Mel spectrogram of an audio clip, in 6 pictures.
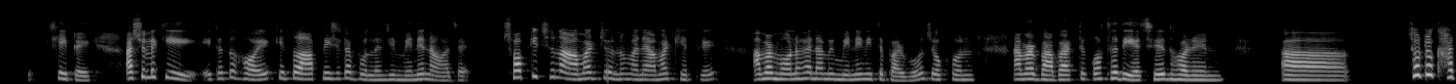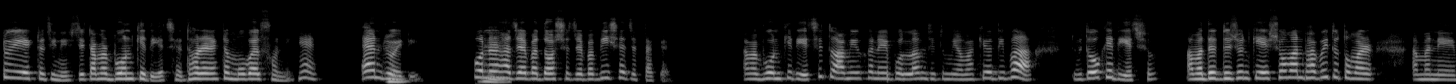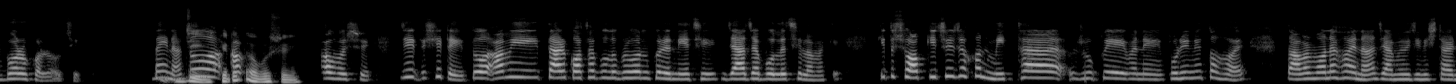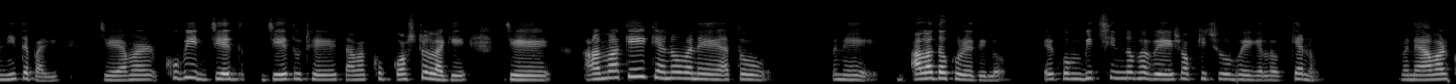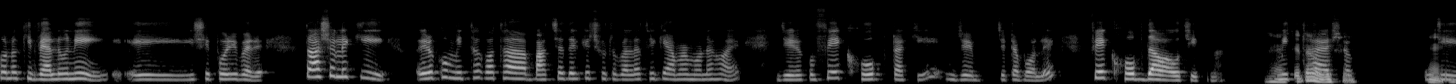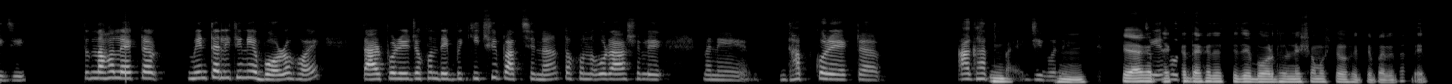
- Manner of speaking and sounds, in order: tapping
- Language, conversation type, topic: Bengali, unstructured, আপনি কি মনে করেন মিথ্যা বলা কখনো ঠিক?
